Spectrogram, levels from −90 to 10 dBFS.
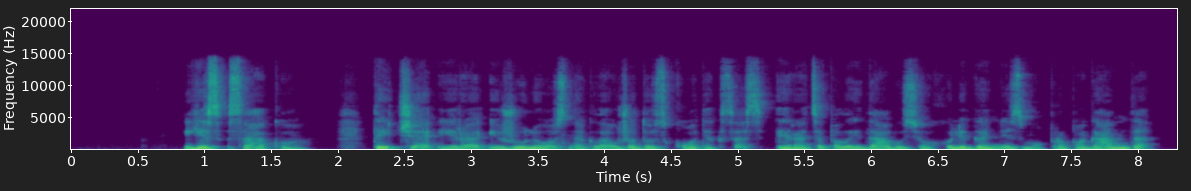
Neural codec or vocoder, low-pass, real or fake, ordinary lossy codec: none; 14.4 kHz; real; AAC, 64 kbps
